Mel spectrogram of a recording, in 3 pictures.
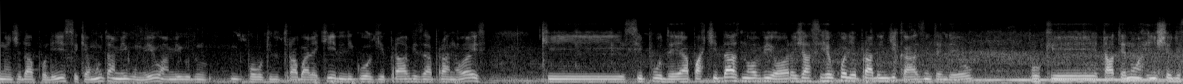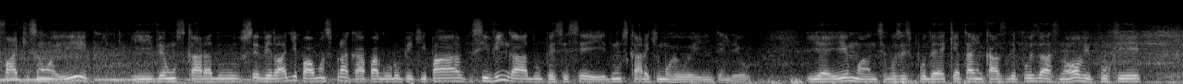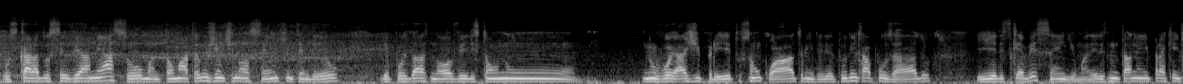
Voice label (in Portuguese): WhatsApp Audio, áudio que relata suposta guerra de facções; guerra de facções em gurupi e tranquiliza população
